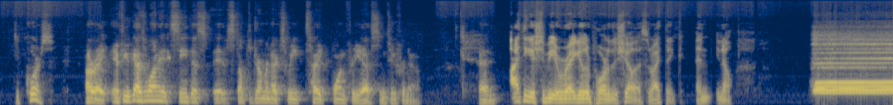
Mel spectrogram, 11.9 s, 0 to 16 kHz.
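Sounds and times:
speech: 0:00.2 - 0:05.7, 0:06.4 - 0:10.0
loud steady whistle blast: 0:10.8 - 0:11.8.

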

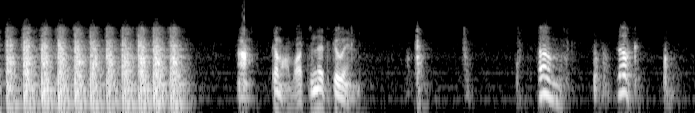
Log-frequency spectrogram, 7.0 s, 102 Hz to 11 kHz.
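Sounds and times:
loud knocking on a theater dressing room door: 0:00.0 - 0:02.0
speech: 0:03.1 - 0:03.6, 0:05.4 - 0:06.4.

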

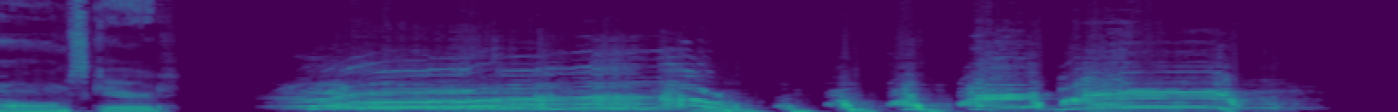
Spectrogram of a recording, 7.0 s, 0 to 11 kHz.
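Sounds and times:
speech: 0:00.3 - 0:00.9
creature screaming sound effect: 0:01.3 - 0:06.7.

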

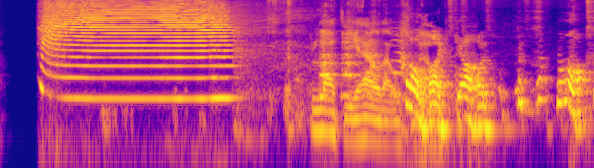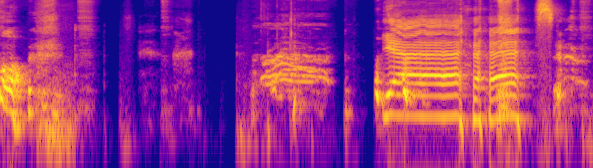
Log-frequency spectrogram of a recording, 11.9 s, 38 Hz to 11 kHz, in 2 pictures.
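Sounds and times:
air horn blast: 0:00.4 - 0:02.6
laughter: 0:02.8 - 0:06.6, 0:08.5 - 0:11.8
speech: 0:03.1 - 0:06.8, 0:09.8 - 0:11.8.

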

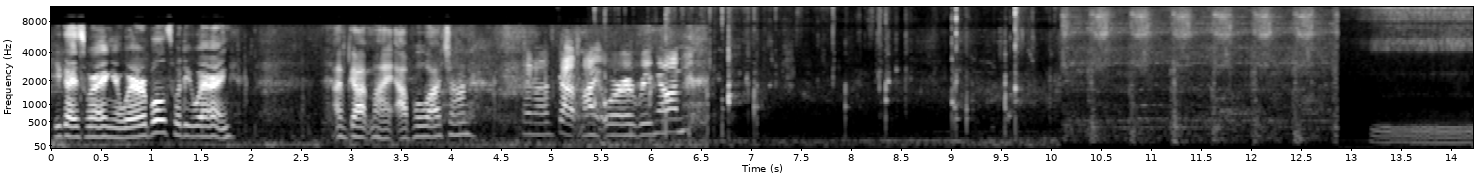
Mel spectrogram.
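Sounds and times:
speech: 0:00.0 - 0:01.9, 0:02.8 - 0:06.7
loud snoring with a rough buzzing rasp: 0:13.2 - 0:14.2.

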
